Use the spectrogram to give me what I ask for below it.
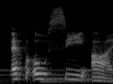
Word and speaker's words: foci: Am I pronouncing the word right? Foci? F-O-C-I.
